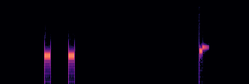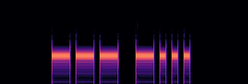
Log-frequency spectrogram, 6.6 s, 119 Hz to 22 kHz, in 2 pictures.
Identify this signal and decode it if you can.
Morse code, heard as a keyed tone, about 15 wpm, 700 Hz. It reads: EE OB
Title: Top Two Letter Combinations in Words 15wpm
